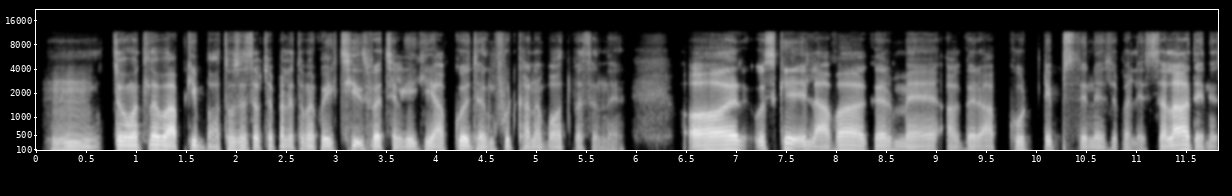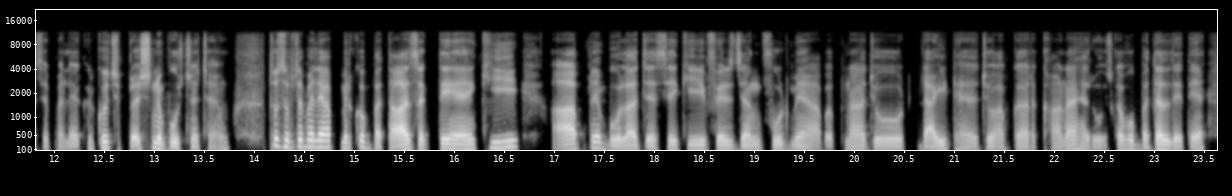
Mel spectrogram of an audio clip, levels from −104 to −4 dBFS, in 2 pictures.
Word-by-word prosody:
हुँ। 95 -1 -3 0.2
तो 115 -1 +6
मतलब 115 +1 +6
आपकी 110 +3 +5
बातों 90 +5 -4
से 105 0 +1
सबसे 100 0 0
पहले 95 -1 -1
तो 105 - -6
मेरे 100 -1 +1
को - - +2
एक 100 - +2
चीज़ - - +1
पता - - +7
चल - - -1
गई 100 +2 0
कि - - 0
आपको - - +3
जंक 85 +5 -3
फ़ूड 95 - -3
खाना 90 0 -2
बहुत - - -2
पसंद - - -9
है। - - -13 0.8
और 115 +2 +8 0.2
उसके 130 +6 +1
अलावा 100 +1 +1
अगर 105 +1 -1 0.2
मैं 95 +2 -1 0.2
अगर 100 +2 -5
आपको 95 +4 -5 0.2
टिप्स - - -4
देने 85 -1 -4
से - - -10
पहले, - - -9
सलाह 115 +4 +5
देने 95 -3 -5
से - - -9
पहले 100 - -8
अगर 100 +4 -9
कुछ 160 0 0
प्रश्न 145 -4 +3
पूछना 100 -1 -2
चाहूँ, 150 - -10 0.4
तो 210 - +3
सबसे 190 -1 +3
पहले 180 -1 +5
आप 175 - +4
मेरे 155 - 0
को 170 - +2
बता 95 +4 +4
सकते 135 +1 +1
हैं 130 0 +3
कि 165 +3 -1 0.4
आपने 135 +5 +1
बोला 110 +4 +1
जैसे 100 +5 -3
कि 120 0 -4
फिर 115 +1 -1
जंक 110 0 -4
फ़ूड 110 +1 -5
में 110 0 -2
आप 105 -1 -7
अपना 110 +1 -7
जो 105 -1 -4 0.2
डाइट 125 -1 -3
है, 90 -1 -7
जो 95 - -5
आपका 95 +2 -7 0.2
खाना 115 +7 -5
है 100 -4 -6
रोज़ 85 -2 -10
का 120 - -1
वो 120 0 -4
बदल 125 -1 +2
देते - - -4
हैं। - - -2
105 Hz, 195 wpm, -21 LUFS, 95-120 Hz, 0.8 s, और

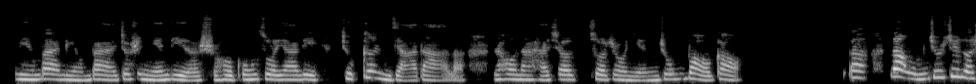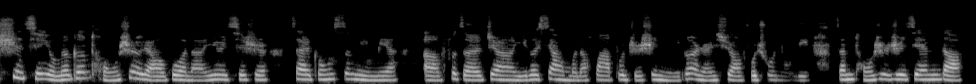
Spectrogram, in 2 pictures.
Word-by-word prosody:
明 230 -2 +5
白 240 -1 +3
明 205 -2 +2
白， 215 -2 +1
就 240 +4 -1
是 250 +1 -1
年 215 -1 +4
底 215 -3 +4
的 190 0 -1
时 210 - +1
候 210 0 +3
工 225 +2 +1
作 235 -1 +1
压 215 0 +2
力 215 -1 +1 0.2
就 255 - 0
更 265 -2 +1
加 185 -3 -1
大 195 -3 -2
了， - - -5 0.2
然 230 0 -2
后 235 -1 +2
呢， 220 -1 +2
还 205 -2 -1
需 230 - -4
要 220 0 +3 0.2
做 230 -3 +1
这 220 +1 -4
种 205 -2 +2
年 190 +1 0
终 240 +3 -3
报 245 -8 +3
告。 210 -2 -1 1.0
那 310 -2 +2 0.2
那 365 -3 +9
我 270 -3 +1
们 240 +1 +1
就 320 +4 +1
这 360 +2 +3
个 300 -4 +4
事 295 +1 0
情 260 -3 -1
有 225 -3 +2
没 205 +2 +2
有 220 - -1
跟 285 +2 -1
同 195 -4 -4
事 295 +7 +1
聊 190 -5 +1
过 210 +1 +1
呢？ 190 -1 -4
因 220 +2 +1
为 225 - 0
其 220 0 -3
实 220 -1 -3 0.2
在 235 -2 +1
公 230 +2 -2
司 250 +1 -7
里 225 -4 0
面， 195 +1 -3 0.2
呃， 195 -1 -1
负 255 +6 -4
责 205 -4 0
这 230 +3 -2
样 205 -2 0
一 195 +1 -2
个 225 +1 +1
项 220 0 -2
目 195 -1 -4
的 190 +1 -5
话， 205 -1 -4
不 220 +3 -4
只 200 -1 -4
是 210 +2 +1
你 195 -4 -1
一 - - -8
个 250 +4 -2
人 195 -2 -2
需 200 +3 -4
要 195 -2 -2
付 205 +1 -1
出 210 0 -8
努 190 -2 -20
力， 190 0 -10 0.3
咱 220 - 0
们 230 - +2
同 200 -3 -3
事 235 +1 -1
之 230 0 +2
间 225 0 0
的， 200 -3 +2
220 Hz, 280 characters per minute, -22 LUFS, 200-235 Hz, 1.0 s, 那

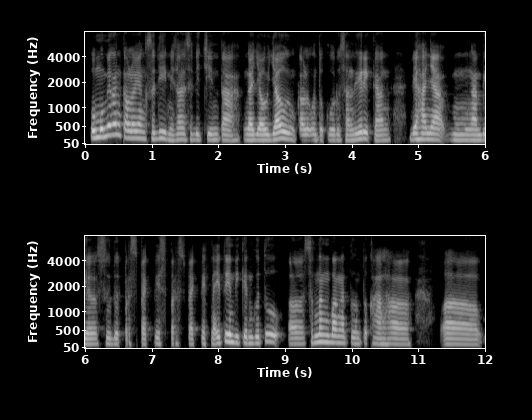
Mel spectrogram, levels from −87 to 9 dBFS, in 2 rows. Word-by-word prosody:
Umumnya 215 +7 +6
kan - - -1
kalau 190 -3 +3
yang 185 -1 +2
sedih, 175 +1 -1
misalnya 150 0 -3
sedih 145 -2 -6
cinta, 140 -2 -2
nggak 140 -1 +4
jauh-jauh 155 +4 +5
kalau 140 0 0
untuk 140 - -6
urusan 135 0 -3
lirik 165 +4 +2
kan, 135 +1 -2 0.3
dia 160 - +4
hanya 155 -2 +3
mengambil 140 0 0
sudut 140 0 -5
perspektif-perspektif. 140 0 -8
Nah, 140 +3 +1
itu 185 +6 +4
yang 190 - +5
bikin 165 -1 -1
gue 160 0 -1
tuh, 205 - 0
eee, 145 0 -2
seneng 185 +4 +1
banget 170 -2 +2
untuk 150 -1 -5
hal-hal, 140 -1 -2 0.5
eee, 135 -2 0
145 Hz, 160 wpm, -23 LUFS, 140-165 Hz, 0.5 s, Umumnya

